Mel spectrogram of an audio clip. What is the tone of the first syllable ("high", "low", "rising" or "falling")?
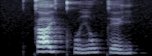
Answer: high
